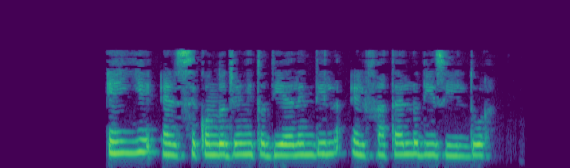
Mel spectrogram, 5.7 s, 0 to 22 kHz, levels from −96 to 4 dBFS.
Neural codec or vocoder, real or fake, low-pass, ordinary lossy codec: none; real; 7.2 kHz; MP3, 32 kbps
